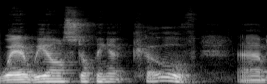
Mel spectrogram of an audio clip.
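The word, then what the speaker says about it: Cobh: Emerald Isle Island where we are stopping at Cove um it's actually spelled c b h but it's pronounced uh cve by the locals and this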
